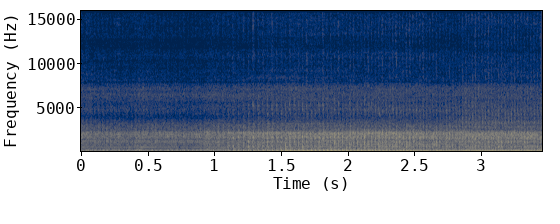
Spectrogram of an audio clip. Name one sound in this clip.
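A tractor engine revs up, its pitch rising.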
